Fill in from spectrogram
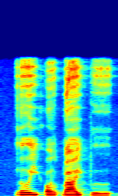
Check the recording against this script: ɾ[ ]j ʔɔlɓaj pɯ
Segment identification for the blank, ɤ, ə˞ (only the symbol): ɤ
